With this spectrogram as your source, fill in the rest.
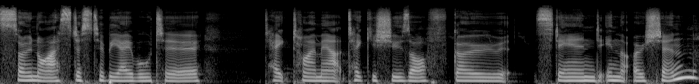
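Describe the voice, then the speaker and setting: A woman with an Australian accent talks very slowly in a fairly low, flat, monotone voice. The recording is very clean, with a silent background. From Australia, Central Coast of New South Wales. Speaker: community organiser for women. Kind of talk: casual interview. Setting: at a kitchen table at home.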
